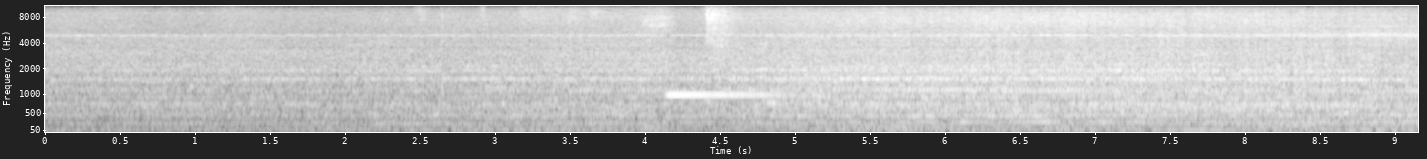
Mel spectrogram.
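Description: DB Cargo Class 66 diesel locomotive, a two-stroke EMD engine, hauling a freight train of covered wagons past at close range. The engine and wheel noise grows louder as it approaches. About four seconds in, a brief high tone sounds, and then the steady noise of the passing locomotive and wagons holds.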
